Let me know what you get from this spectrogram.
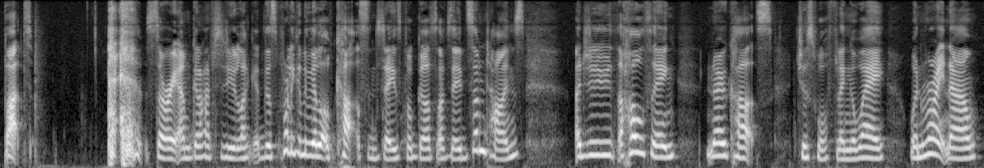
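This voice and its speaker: Chatty British woman podcast host, higher-pitched voice gone croaky from a chest infection, dry close sound. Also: fairly quick, no room sound. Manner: chatty, rambling, self-interrupting. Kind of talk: casual podcast chat. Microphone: podcast microphone.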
